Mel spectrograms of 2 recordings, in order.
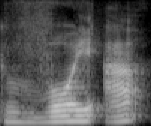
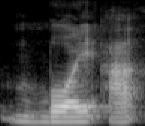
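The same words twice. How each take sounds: First: The first word begins with a v sound. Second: The first word begins with a b sound. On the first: The speaker calls it wrong. "we've got the voy with a v" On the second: The speaker calls it right. "instead of voy a ... you've got to make a b"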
